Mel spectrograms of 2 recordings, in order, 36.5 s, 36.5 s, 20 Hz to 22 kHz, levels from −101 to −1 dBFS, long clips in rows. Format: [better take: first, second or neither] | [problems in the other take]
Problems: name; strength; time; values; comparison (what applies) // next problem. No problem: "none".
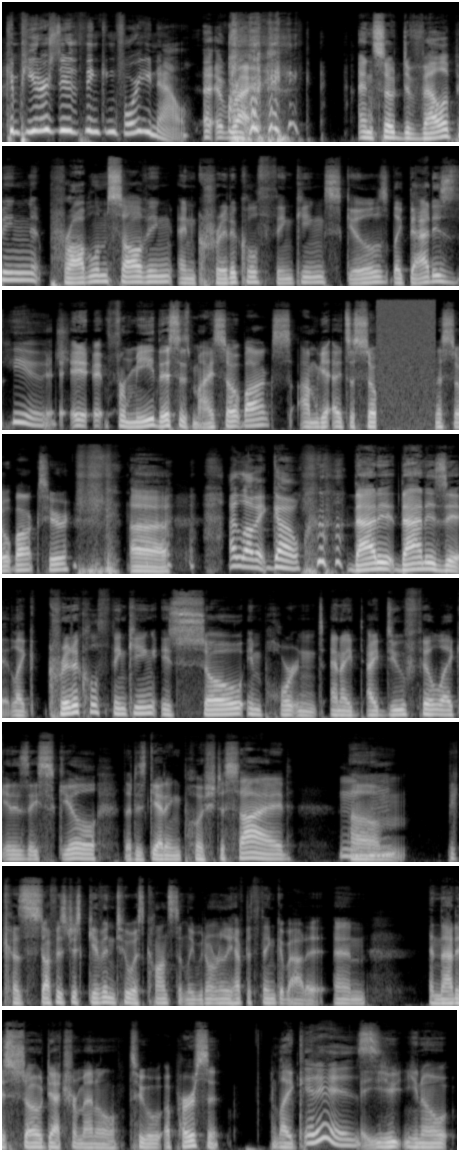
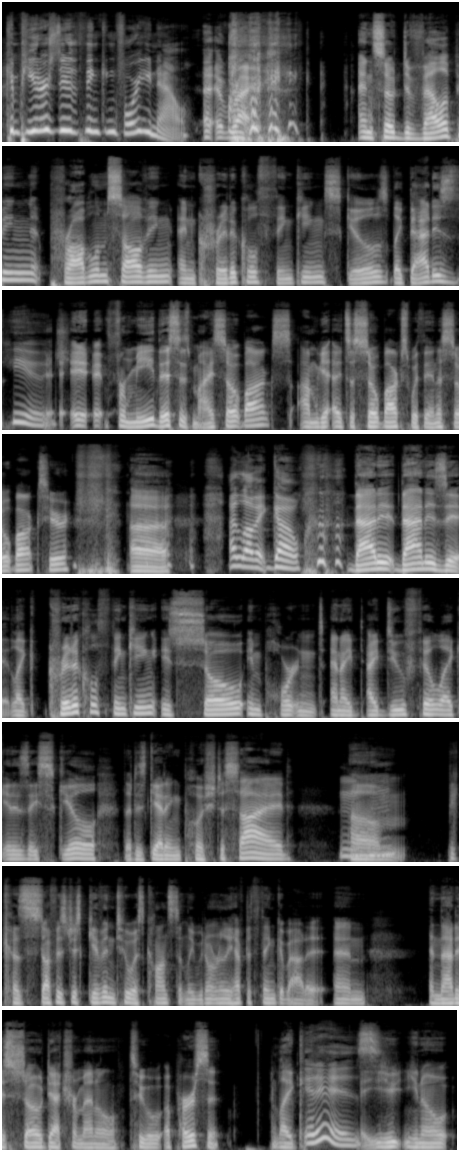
second | audio cutting out; filled with static; at 13 s for 0.5 s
